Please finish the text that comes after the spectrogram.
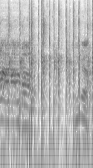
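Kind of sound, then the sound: crowd, studio applause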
